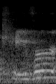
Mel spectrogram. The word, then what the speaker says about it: Kayver: So the phone can't see me, but my channel is called Caver Outdoors, but it's spelled Kayver.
